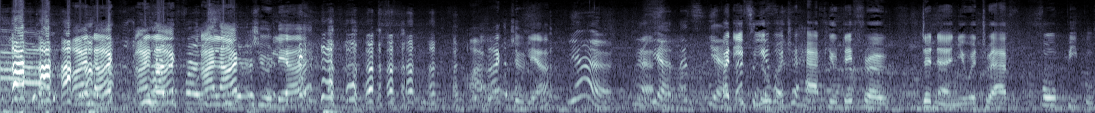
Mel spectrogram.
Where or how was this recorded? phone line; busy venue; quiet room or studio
busy venue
